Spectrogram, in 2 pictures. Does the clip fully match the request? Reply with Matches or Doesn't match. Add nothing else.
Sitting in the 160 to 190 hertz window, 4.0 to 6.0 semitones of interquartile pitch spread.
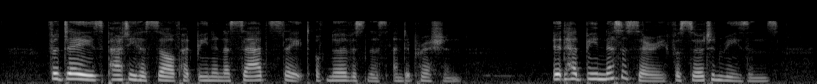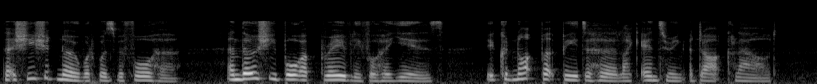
Matches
